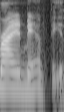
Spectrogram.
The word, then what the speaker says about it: Ryan Manthey: y if you see them out call him Ryan manthy though that would be that would be the correct pronunciation but it's easier to spell the other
